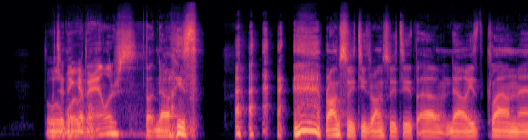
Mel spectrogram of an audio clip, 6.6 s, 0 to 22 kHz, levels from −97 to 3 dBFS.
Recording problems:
abrupt cut into speech; at the end

